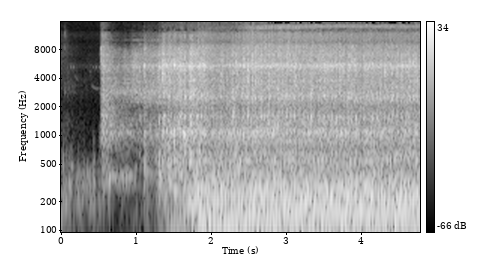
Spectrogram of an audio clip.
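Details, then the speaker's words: 1967 Ford LTD, 390 2-barrel V8, first cold start after 12 years on 12-year-old gas, carburetor tapped. Catches and runs heavy and lumpy near half throttle, loading up rich; lifters quiet. Needs a carburetor. Rich running, loading up on fuel. "Well, he definitely loads up pretty damn good. Like I said, it needs a carburetor, definitely."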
